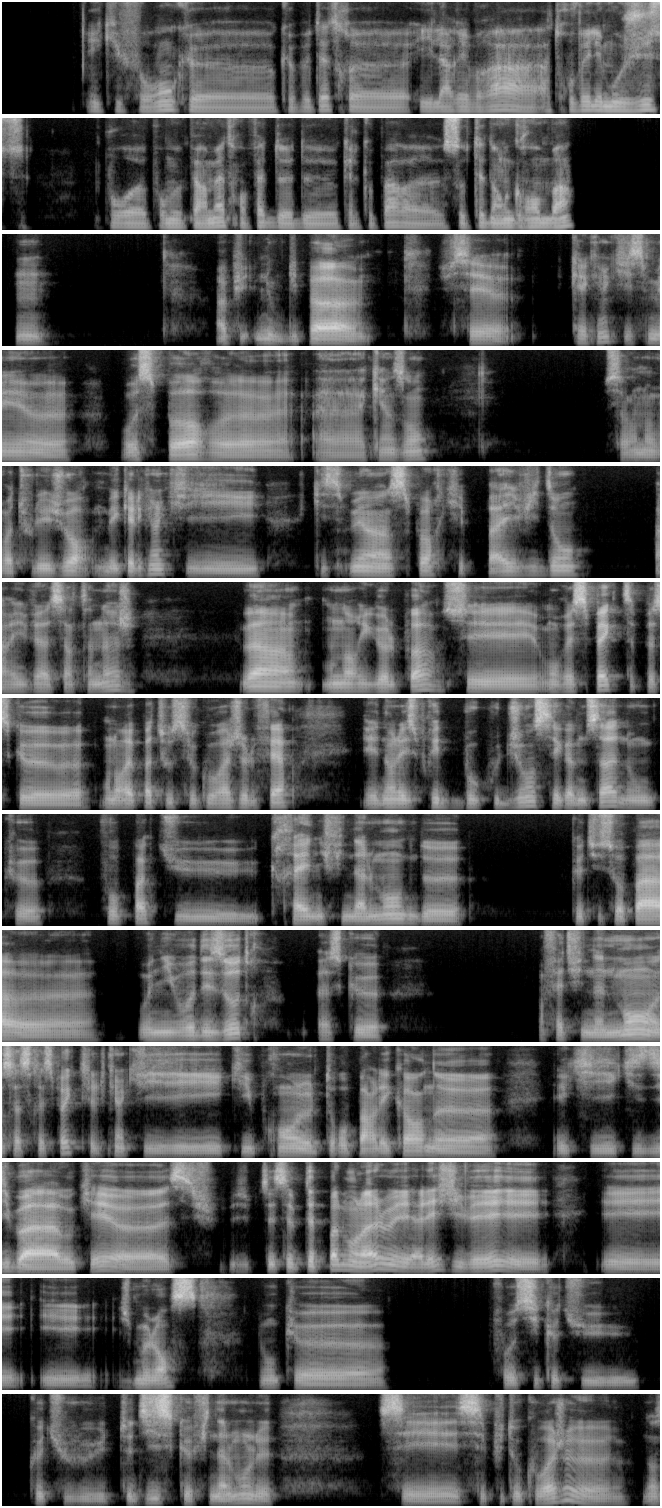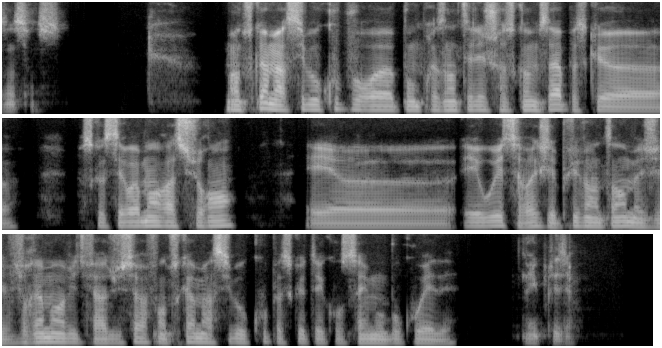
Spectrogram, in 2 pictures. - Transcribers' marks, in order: stressed: "justes"; stressed: "grand bain"
- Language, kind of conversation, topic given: French, advice, Comment puis-je surmonter ma peur d’essayer une nouvelle activité ?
